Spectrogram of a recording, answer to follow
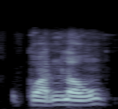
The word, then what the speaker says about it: Guanlong: graphic representation of the quangong aristocracy Okay quangong g n and the g is pronounced like a k like in kangaroo Guan long l o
